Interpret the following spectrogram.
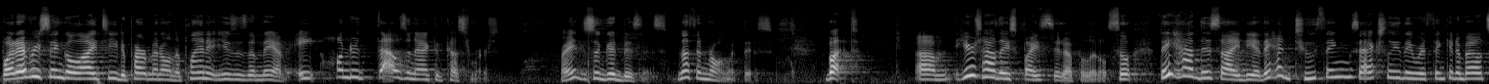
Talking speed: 195 wpm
